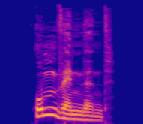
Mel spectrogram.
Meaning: present participle of umwenden
- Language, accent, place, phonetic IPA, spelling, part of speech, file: German, Germany, Berlin, [ˈʊmˌvɛndn̩t], umwendend, verb, De-umwendend.ogg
